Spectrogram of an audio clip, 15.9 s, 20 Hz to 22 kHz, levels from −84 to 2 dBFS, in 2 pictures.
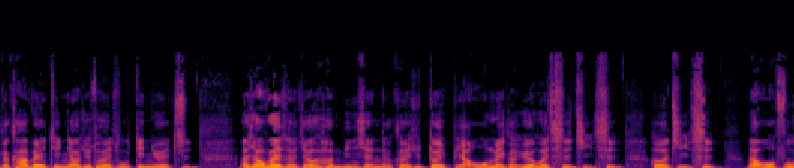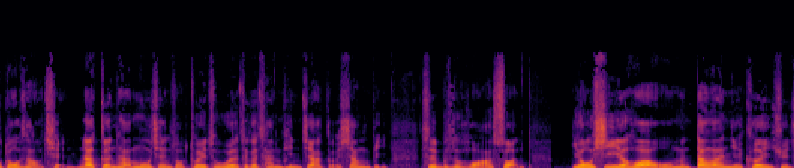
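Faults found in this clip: Nothing stood out on listening through the speech recording, and no symptom was found to log against any component.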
